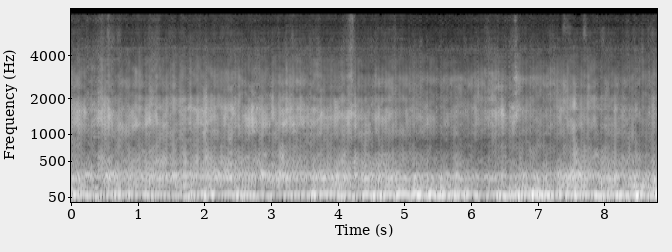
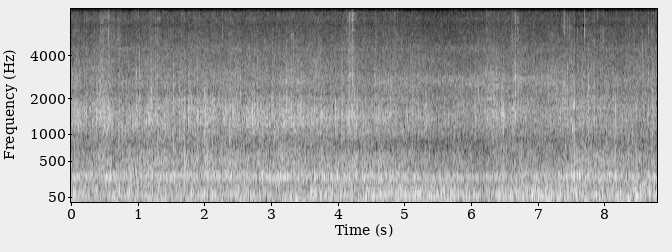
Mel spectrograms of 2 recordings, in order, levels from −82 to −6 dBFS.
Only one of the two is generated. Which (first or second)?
first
